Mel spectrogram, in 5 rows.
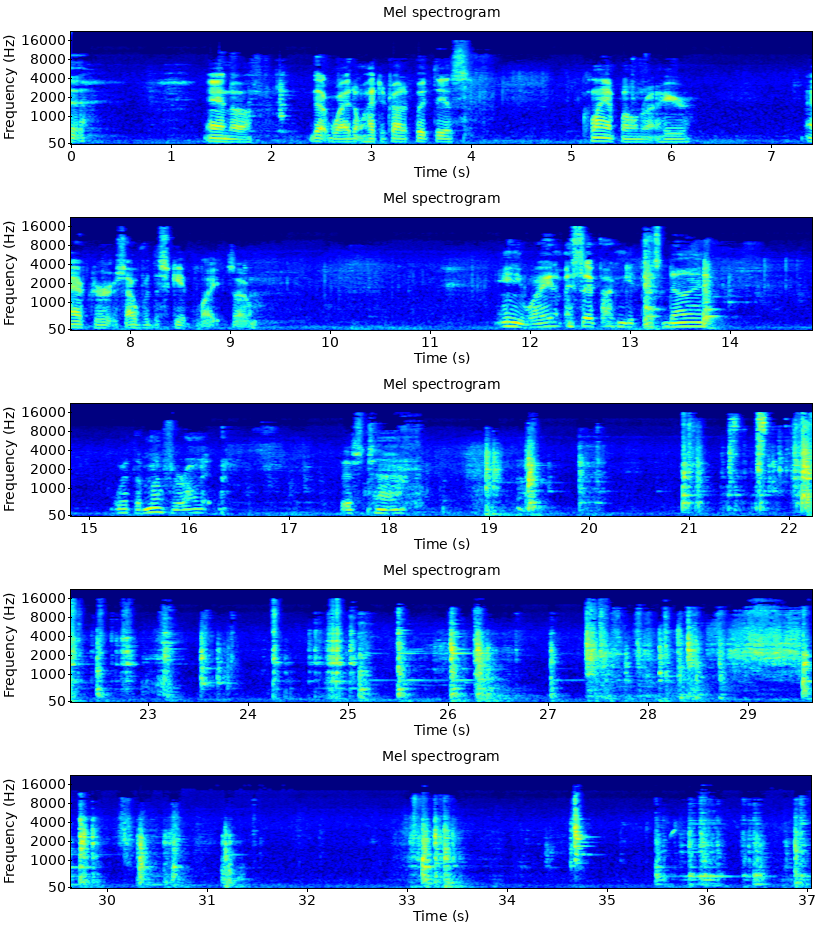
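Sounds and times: metal knocks and clanks: 16.6s - 31.6s, 32.9s - 37.0s
metal scraping: 20.9s - 31.6s.

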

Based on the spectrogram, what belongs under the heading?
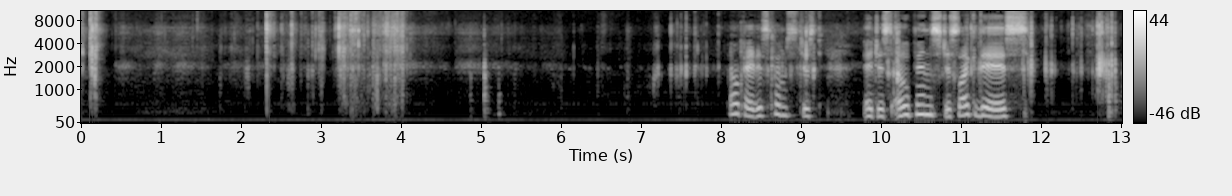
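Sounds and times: packaging crinkling and rustling: 0.0s - 0.3s, 1.4s - 4.2s, 7.1s - 8.1s, 11.0s - 13.0s.

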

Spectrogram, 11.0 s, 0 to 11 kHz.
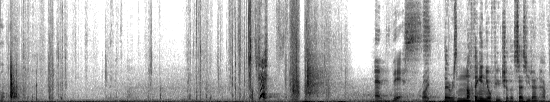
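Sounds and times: paper crumpling: 0.0s - 3.1s
paper tearing: 4.6s - 6.2s.

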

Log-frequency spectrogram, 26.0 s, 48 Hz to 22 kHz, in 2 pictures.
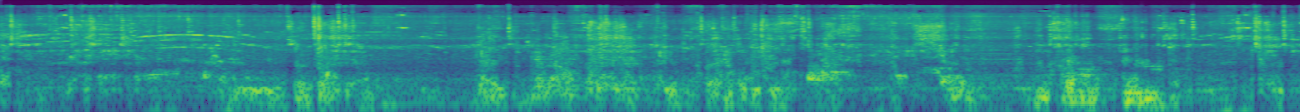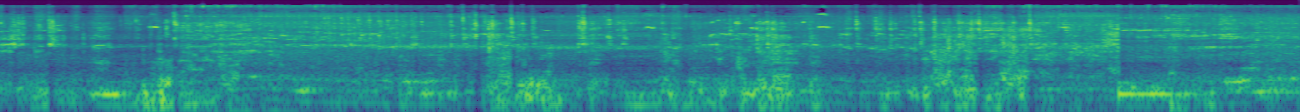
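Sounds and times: lifting arm whine and squeal: 0.0s - 5.8s, 10.7s - 26.0s
cart knocking and rattling: 0.0s - 26.0s
garbage truck running: 0.0s - 26.0s.

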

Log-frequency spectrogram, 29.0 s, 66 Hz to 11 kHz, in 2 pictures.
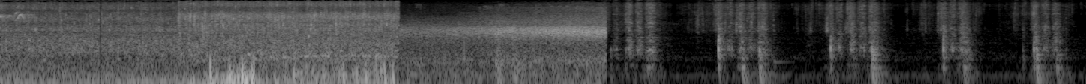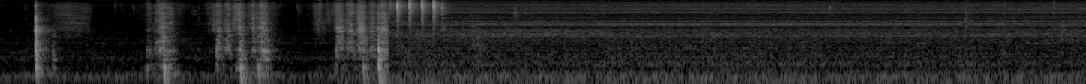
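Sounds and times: steady hiss: 2.6s - 8.1s
knife cutting on wooden board: 9.5s - 10.3s, 16.4s - 18.1s.

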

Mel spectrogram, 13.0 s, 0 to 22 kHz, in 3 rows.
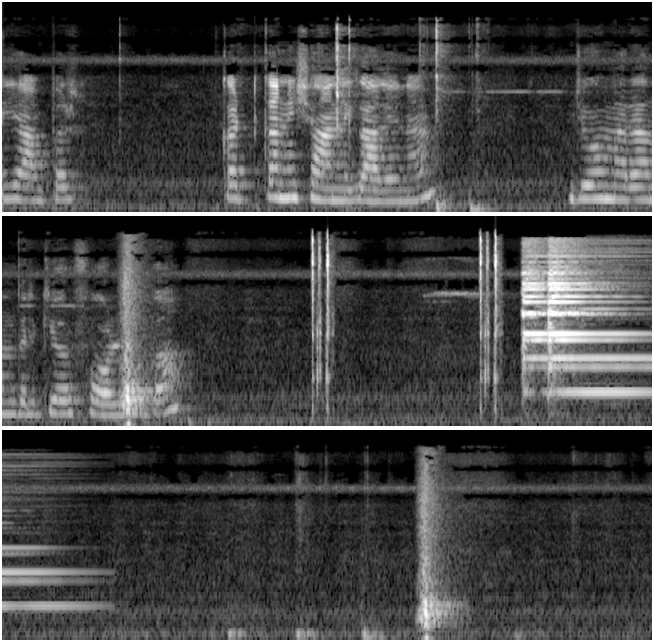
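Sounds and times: short clicks: 2.2s - 3.0s, 6.4s - 6.6s, 7.5s - 7.8s
bright metallic ding: 7.8s - 9.4s.

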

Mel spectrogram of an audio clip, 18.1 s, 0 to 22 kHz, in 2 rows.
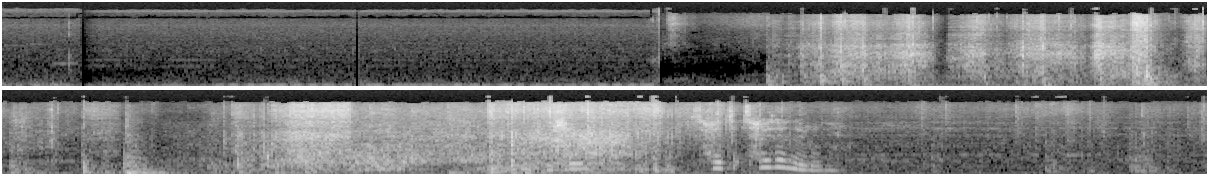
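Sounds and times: objects rubbing and scraping: 5.9s - 9.7s, 10.6s - 14.2s.

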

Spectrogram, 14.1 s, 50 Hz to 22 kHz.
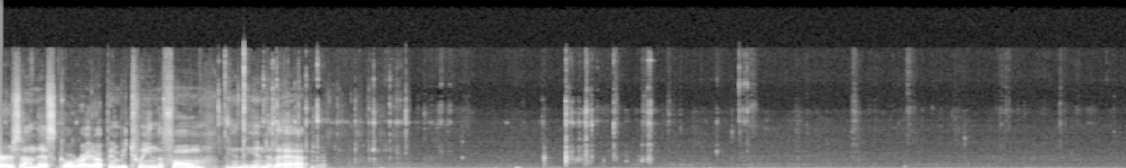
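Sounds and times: small parts clicking and tapping: 2.0s - 9.4s.

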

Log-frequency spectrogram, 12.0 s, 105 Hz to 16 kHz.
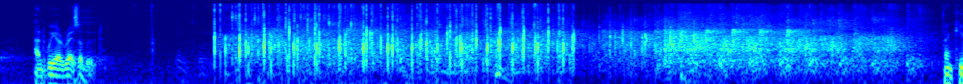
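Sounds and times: crowd applauding: 2.6s - 11.8s.

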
